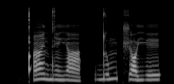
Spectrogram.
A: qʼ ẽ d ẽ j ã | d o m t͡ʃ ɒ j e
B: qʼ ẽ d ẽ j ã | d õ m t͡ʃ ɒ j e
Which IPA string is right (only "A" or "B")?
A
